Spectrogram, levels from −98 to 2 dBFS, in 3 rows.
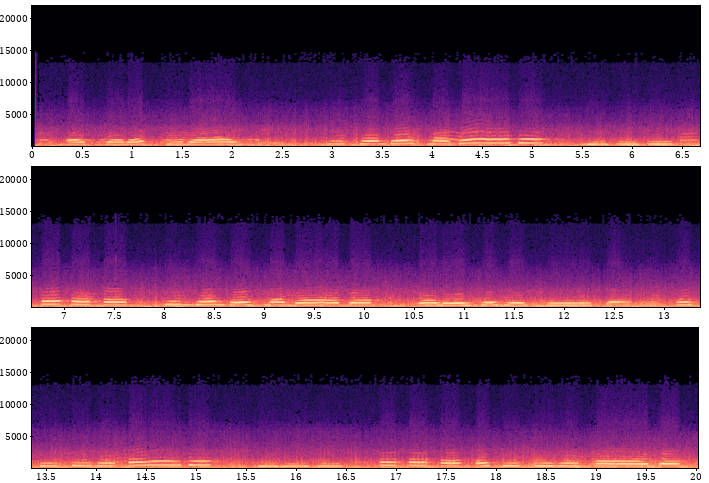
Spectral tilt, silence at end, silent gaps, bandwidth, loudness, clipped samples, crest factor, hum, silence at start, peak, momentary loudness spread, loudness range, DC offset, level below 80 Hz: -9.5 dB/octave; 0 s; none; 7.6 kHz; -12 LUFS; under 0.1%; 12 dB; none; 0.05 s; 0 dBFS; 7 LU; 3 LU; under 0.1%; -30 dBFS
